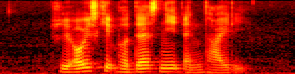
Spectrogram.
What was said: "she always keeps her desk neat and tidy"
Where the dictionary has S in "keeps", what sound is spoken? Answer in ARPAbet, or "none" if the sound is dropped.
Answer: none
